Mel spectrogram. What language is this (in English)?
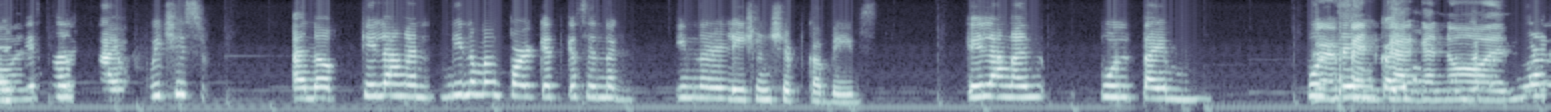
Filipino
